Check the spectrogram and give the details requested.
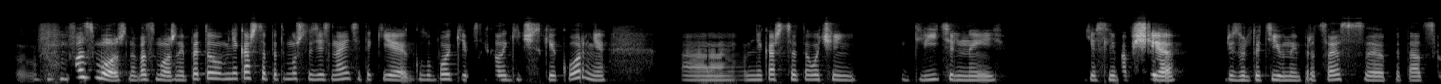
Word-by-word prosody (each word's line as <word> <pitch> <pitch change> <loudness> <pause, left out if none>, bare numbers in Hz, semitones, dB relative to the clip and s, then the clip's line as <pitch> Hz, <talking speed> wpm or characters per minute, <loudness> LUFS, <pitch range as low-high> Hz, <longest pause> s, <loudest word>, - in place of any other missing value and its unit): Э, - - -23
в - - -20 0.2
в 250 +3 -10
возможно 275 - +3
возможно. 210 -2 0
Поэтому, 250 +4 -1
мне 255 +1 -5
кажется, 285 -1 +4
потому 250 +2 -9
что 245 -2 -1
здесь, 230 0 -4
знаете, 255 +3 -3
такие 225 -3 0
глубокие 225 +1 -6
психологические 210 0 -1
корни. 230 -3 -2 0.7
А, 100 0 -8 0.2
мне 215 +1 -9
кажется, 235 0 +1
это 225 0 -9
очень 215 -2 0 0.4
длительный, 205 -1 -4 0.8
если 205 0 -6
вообще 325 - +9 0.5
результативный 200 -2 -4
процесс, 210 +4 -4
э, 190 -2 -4
пытаться 185 -1 -9
215 Hz, 115 wpm, -24 LUFS, 200-235 Hz, 0.8 s, вообще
